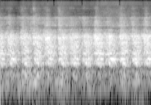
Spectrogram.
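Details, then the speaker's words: Old non-American luxury car with sunroof, needing extra priming: starter churns in an even beat about five pulses a second without catching; long cranking, hard starting. Cause not confirmed. "It will start. It always does. She wants to. It's not an American car. It has to be primed a little bit more."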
